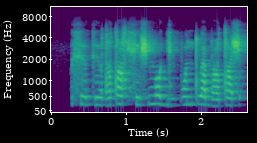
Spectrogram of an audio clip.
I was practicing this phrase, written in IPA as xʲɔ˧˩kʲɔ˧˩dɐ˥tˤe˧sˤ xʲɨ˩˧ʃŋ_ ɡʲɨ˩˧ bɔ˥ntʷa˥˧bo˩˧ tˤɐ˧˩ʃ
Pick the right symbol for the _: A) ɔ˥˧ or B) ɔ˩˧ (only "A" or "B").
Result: A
